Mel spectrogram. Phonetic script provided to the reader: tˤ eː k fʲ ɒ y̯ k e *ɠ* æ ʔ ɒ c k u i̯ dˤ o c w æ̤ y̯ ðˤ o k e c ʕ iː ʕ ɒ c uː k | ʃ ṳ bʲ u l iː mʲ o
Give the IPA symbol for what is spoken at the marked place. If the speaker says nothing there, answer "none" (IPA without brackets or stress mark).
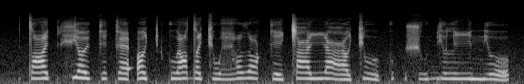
k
